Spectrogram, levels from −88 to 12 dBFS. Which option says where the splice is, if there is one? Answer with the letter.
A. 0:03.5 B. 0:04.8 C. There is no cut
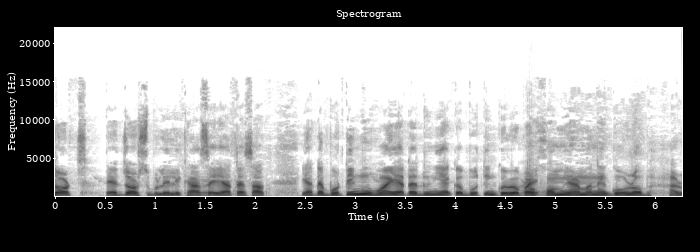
B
